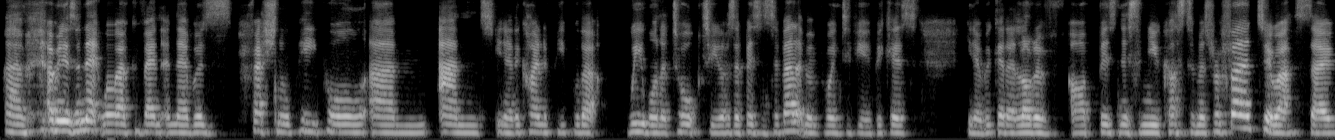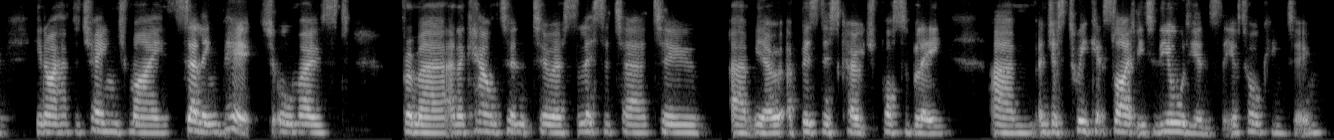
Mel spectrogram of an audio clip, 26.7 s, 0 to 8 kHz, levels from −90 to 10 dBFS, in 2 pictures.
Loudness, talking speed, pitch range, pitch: -24 LUFS, 200 wpm, 165-180 Hz, 170 Hz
